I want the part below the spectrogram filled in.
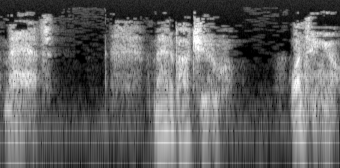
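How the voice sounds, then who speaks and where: A man's voice: low-pitched, slow pace, husky, full character voice. An actor playing a bitter, unhinged middle-aged British hangman in an overwrought, intense radio thriller style. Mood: desperate, haunted. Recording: dull lo-fi radio drama recording.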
